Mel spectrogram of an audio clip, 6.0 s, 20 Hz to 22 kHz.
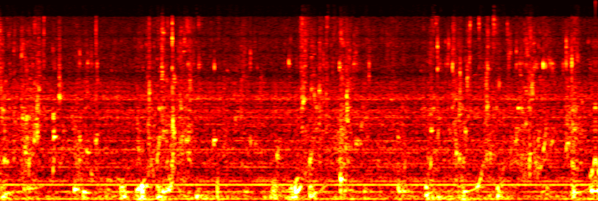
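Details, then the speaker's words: Malibu 23 LSV ballast system, about 12 minutes into fill: irregular gurgling and sloshing over a low pump drone as water struggles into the hard tank, only about a quarter full with gauges at zero while the bags fill fine; cause unconfirmed. "hear the water going into the tank you can also hear it gurgling trying to go into the hard tank over here"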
